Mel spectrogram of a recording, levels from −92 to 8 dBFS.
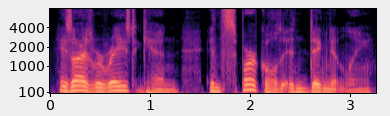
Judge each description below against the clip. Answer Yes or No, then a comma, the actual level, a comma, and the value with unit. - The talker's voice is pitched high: No, low, 120 Hz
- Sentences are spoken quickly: No, average, 145 wpm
